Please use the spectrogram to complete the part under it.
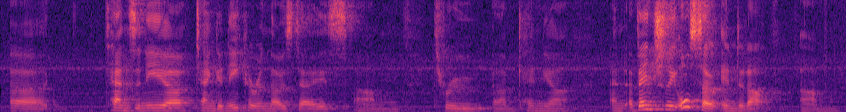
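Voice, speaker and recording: A woman's voice: mid-range voice, a little mellow. Woman from Zimbabwe, middle-aged, guest lecturer, candid conversational delivery, roomy hall with a faint hum. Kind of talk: public lecture.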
